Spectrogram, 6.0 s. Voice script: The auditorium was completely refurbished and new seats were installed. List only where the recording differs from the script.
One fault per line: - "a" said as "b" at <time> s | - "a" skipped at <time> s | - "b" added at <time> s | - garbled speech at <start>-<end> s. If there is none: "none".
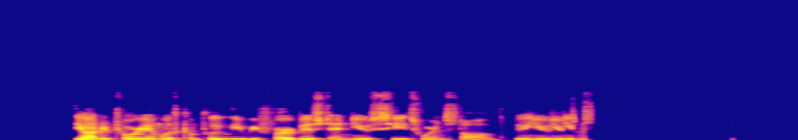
- garbled speech at 3.9-4.5 s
